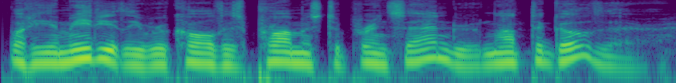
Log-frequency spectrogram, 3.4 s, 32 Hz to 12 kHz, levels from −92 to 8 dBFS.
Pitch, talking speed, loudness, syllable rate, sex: 135 Hz, 230 wpm, -17 LUFS, 7.3 syllables/s, male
